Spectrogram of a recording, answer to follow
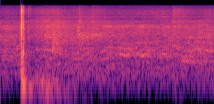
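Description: A judoka thrown in a judo throw landing on the tatami in a breakfall: one sharp slap and thud about a fifth of a second in, the loudest sound here. Crowd chatter continues under it.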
